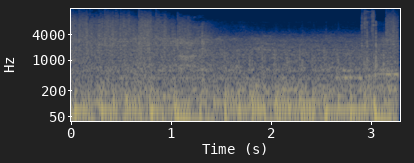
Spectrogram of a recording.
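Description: Gunfire in the tactical game Breach & Clear: Deadline Rebirth, a dense, continuous wall of shots and noise filling the whole stretch at steady loudness, with no clear gaps between bursts.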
